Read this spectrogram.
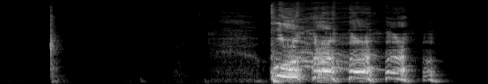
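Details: Person coughing and clearing their throat in the bathroom while getting ready for work, acted for comedy: one sharp cough, then a loud, rough run of repeated throat clearing.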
